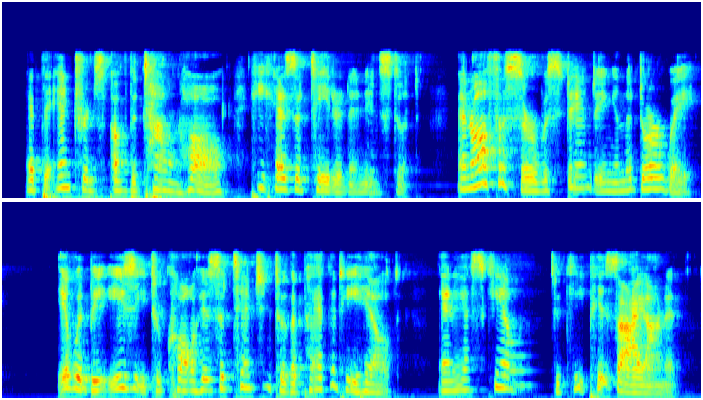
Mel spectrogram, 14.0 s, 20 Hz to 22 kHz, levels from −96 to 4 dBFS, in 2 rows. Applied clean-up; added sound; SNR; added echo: neural mask model DeepFilterNet 3.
